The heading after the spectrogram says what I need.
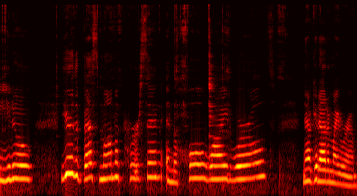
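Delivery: mock slurred drunk speech. Retelling what a drunk son said in bed: imitating a drunk son slurring.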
